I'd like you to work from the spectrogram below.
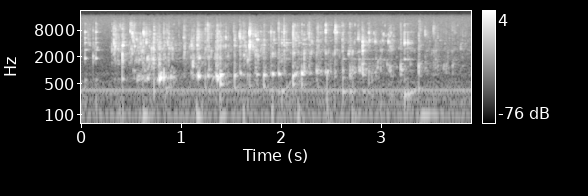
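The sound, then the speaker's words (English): Sherry is poured into a glass for a guest, a steady trickling, gurgling stream lasting about four seconds over a faint low hum, with no voices. “Let me first, before you even talk, let me get you some sherry.”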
